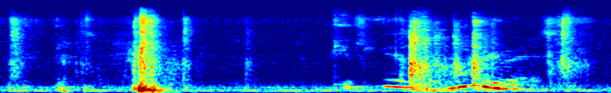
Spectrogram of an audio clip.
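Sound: door being closed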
